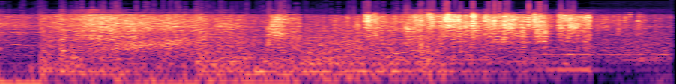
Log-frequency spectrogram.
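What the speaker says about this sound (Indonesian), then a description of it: "memanfaatkan sebuah televisi untuk meredam efek ledakan dari basoka" A bazooka blast in an action film lands as a loud, dense explosive roar with crackling debris, sustained and heavy before easing off near the end.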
